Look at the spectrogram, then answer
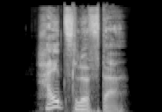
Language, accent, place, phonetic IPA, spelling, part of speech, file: German, Germany, Berlin, [ˈhaɪtsˌlʏftɐ], Heizlüfter, noun, De-Heizlüfter.ogg
- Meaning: electric fire or space heater with a fan; fan heater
